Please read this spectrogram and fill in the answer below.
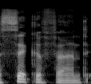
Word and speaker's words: sycophant: The next noun is sycophant. And this noun has 3 syllables, and the stress is on that first syllable.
